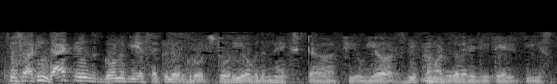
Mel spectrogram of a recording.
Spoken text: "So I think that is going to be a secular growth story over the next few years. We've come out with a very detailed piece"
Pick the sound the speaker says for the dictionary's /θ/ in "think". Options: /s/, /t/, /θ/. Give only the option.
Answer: /t/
